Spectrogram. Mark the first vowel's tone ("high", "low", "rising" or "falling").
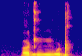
low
